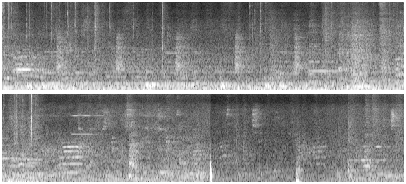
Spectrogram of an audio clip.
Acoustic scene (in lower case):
restaurant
